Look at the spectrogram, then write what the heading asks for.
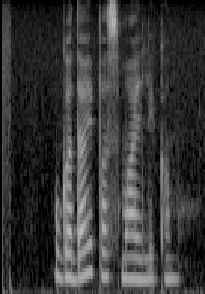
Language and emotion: Russian, neutral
